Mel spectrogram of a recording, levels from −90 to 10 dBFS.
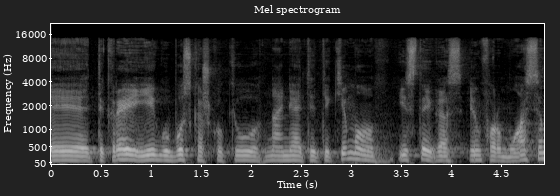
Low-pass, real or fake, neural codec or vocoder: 14.4 kHz; fake; vocoder, 44.1 kHz, 128 mel bands, Pupu-Vocoder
